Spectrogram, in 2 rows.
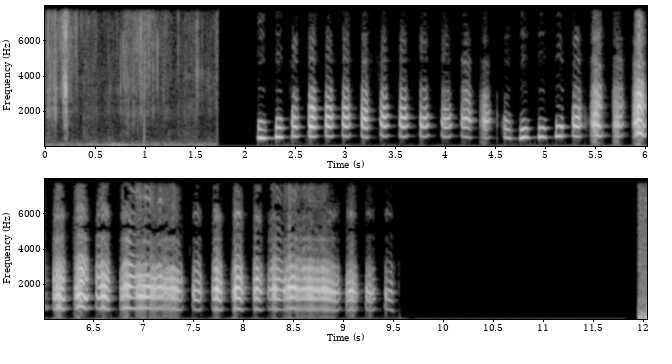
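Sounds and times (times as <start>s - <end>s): bird calling in rapid notes: 5.1s - 9.6s.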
